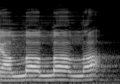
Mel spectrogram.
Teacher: നാവ് പല്ലിൽ തട്ടിയിട്ടുള്ള ഒരു അള്ളാ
